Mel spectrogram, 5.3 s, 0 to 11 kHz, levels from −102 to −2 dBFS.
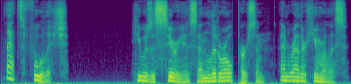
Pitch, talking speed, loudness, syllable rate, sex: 125 Hz, 135 wpm, -20 LUFS, 5.0 syllables/s, male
